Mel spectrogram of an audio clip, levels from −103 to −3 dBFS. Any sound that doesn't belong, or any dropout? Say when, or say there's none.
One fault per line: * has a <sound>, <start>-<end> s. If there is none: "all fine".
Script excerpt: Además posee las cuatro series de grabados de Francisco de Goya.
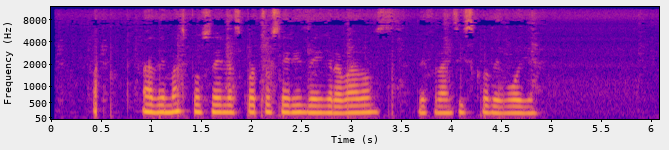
all fine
